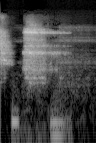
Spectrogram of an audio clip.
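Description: A deep breath drawn in through the nose during a guided breathing exercise: a soft, airy rush lasting about a second, set between faint low thumps.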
